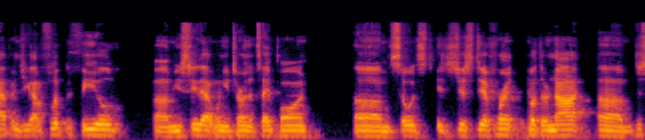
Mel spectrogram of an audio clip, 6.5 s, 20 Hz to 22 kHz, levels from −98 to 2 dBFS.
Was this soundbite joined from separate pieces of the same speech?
yes; 2 cuts; at 1.5 s, 5.3 s

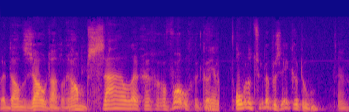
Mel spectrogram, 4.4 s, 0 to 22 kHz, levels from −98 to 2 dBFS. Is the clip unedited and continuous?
no; 1 cut; at 2.7 s

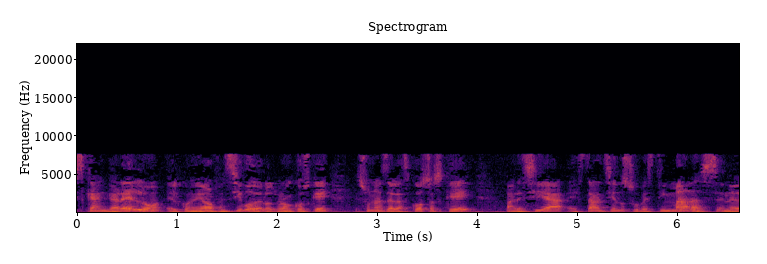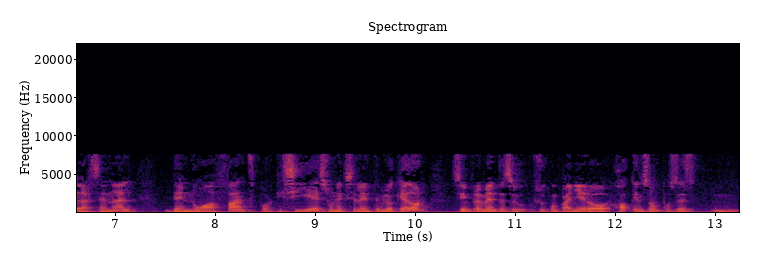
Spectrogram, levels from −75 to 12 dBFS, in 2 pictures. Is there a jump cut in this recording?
yes; 1 cut; at 12.0 s

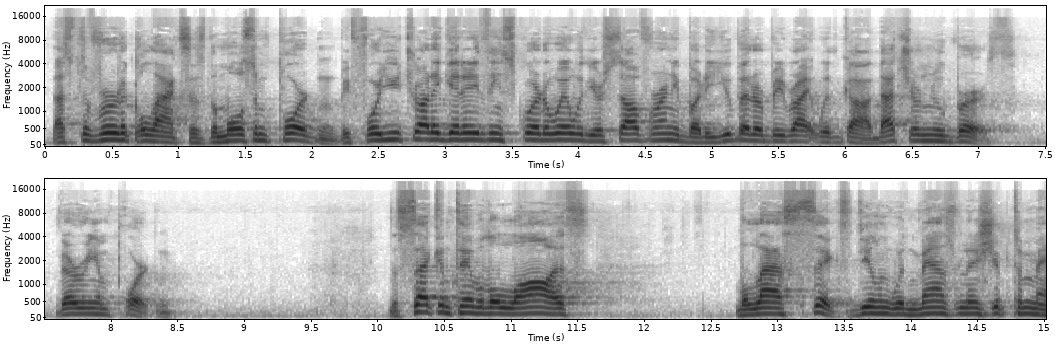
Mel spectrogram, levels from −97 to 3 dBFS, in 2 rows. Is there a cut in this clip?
no; 0 cuts

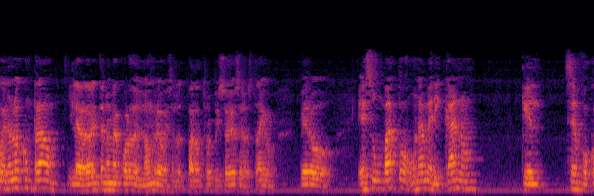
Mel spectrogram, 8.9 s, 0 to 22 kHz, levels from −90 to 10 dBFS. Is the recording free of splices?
no; 1 cut; at 1.0 s

